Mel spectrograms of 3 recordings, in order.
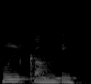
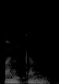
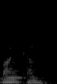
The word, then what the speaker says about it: Buncombe: and I and I have a lot of temptation to call it boon combi because that's how I would pronounce that read it in Spanish so sorry if I'm not pronouncing it correctly I think it's like Buncombe County okay so let's query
